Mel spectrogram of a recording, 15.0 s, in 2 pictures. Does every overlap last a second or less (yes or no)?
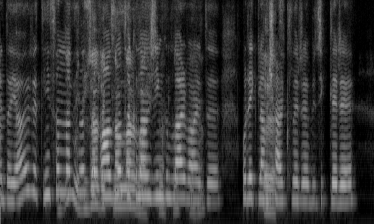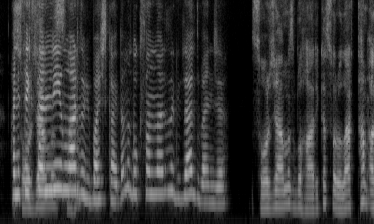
no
